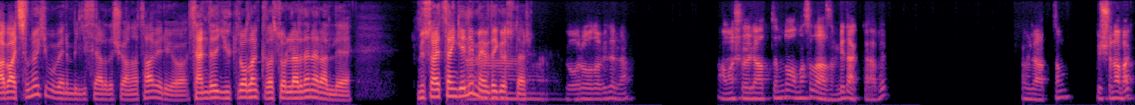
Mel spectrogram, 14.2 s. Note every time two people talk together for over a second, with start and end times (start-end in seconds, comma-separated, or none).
none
